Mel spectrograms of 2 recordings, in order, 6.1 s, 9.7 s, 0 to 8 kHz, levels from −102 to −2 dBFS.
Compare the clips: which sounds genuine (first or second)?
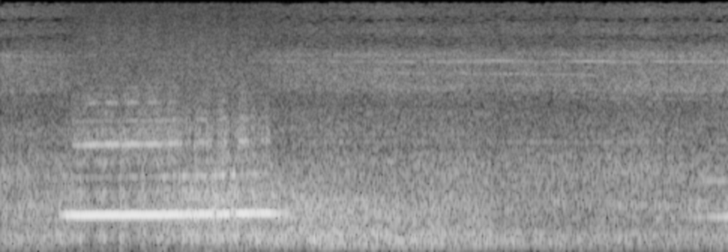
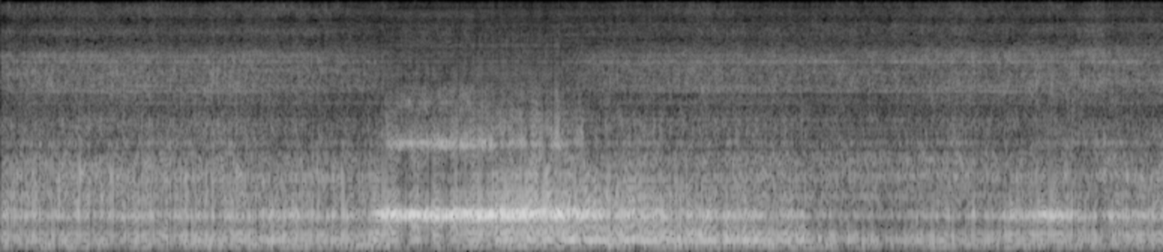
first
